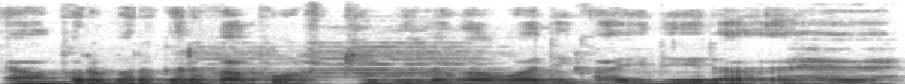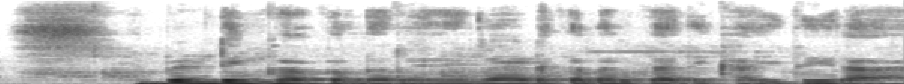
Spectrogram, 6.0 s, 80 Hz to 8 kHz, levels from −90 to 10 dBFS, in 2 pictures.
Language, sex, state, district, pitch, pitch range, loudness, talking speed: Hindi, male, Haryana, Jhajjar, 135 Hz, 130-140 Hz, -18 LUFS, 210 wpm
